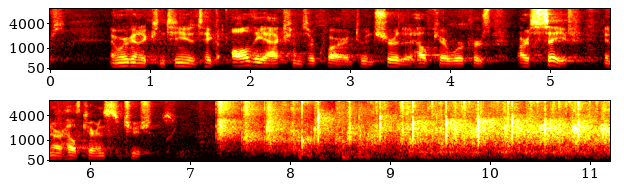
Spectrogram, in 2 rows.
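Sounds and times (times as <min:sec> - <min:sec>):
speech: 0:00.0 - 0:06.9
applause in a legislative chamber: 0:07.2 - 0:11.1.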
